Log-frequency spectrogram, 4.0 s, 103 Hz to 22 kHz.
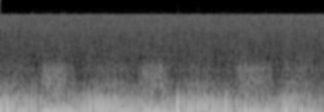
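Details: Cat purring close up: a deep, continuous rumble of rapid fine pulses that swells and eases in breath cycles roughly every 1.2 seconds, each with a soft breathy rise, over an otherwise quiet background.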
